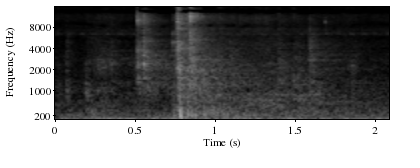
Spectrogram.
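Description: Metal wire-panel kennel gate and its latch clanking as it is handled: two sharp clanks, the second and louder just under a second in.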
